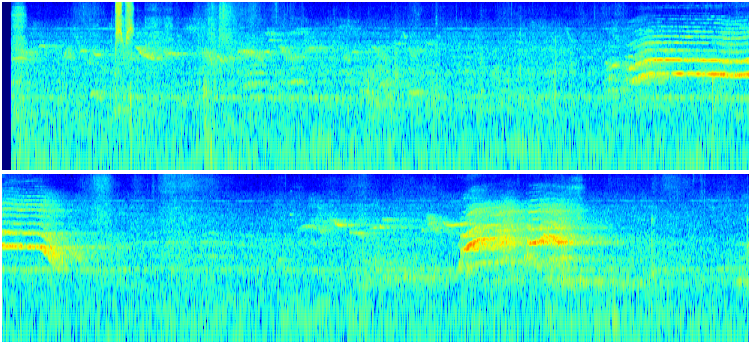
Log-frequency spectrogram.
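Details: Cats gathered on a bench, a black kitten among them, outdoors. Two drawn-out harmonic meows, the first steady and long, the second shorter and wavering, over a faint background of distant chirps and soft clicks.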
